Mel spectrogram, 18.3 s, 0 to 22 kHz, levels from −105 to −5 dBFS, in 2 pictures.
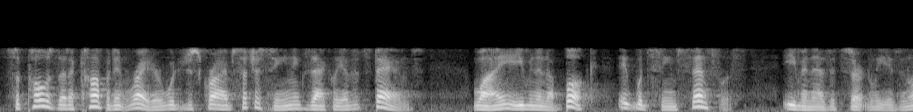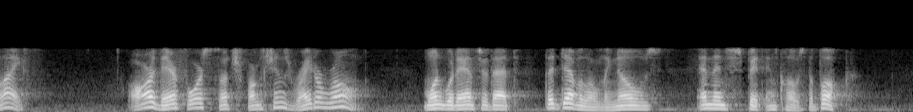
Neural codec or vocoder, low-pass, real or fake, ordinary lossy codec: none; 3.6 kHz; real; AAC, 32 kbps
